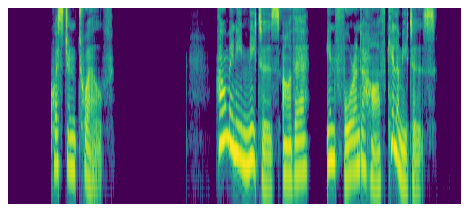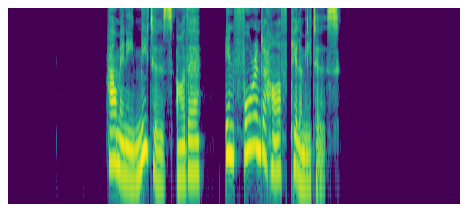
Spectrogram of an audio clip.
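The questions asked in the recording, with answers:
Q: How many meters are there in 4.5 kilometres?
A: 4500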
